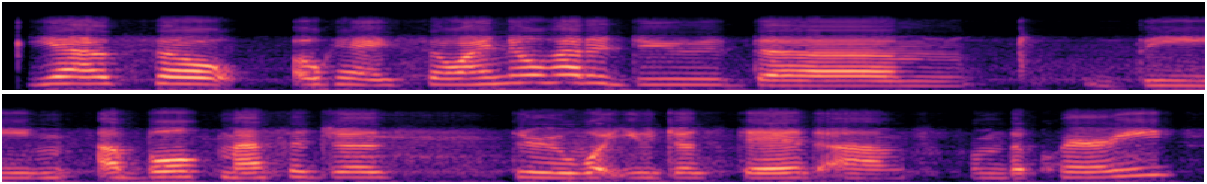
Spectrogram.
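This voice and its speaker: A woman on a conference call casually explaining a software problem as a trainee, informal and a little hesitant. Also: medium pitch, measured pace, slight background noise, low-quality recording. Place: conference call with screen share.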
